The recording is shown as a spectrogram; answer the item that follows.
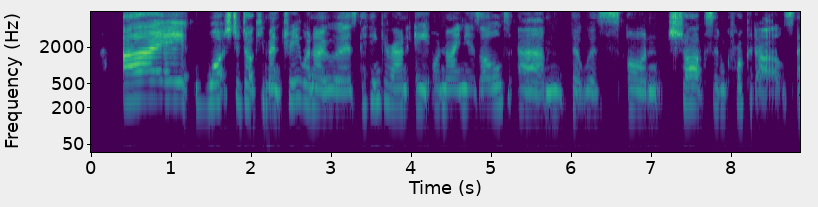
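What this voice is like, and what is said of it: English accent. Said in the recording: “accent, you are not from the United States. You were, you did grow up in England.”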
